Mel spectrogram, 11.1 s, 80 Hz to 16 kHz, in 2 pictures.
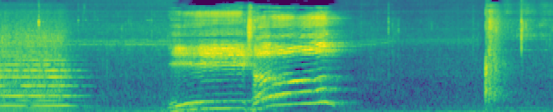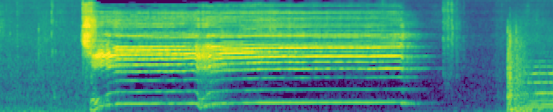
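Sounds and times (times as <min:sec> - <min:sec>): brass with drum chord: 0:00.0 - 0:00.9, 0:10.6 - 0:11.0
long held note: 0:00.0 - 0:02.4, 0:10.8 - 0:11.0.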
